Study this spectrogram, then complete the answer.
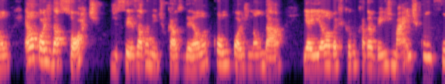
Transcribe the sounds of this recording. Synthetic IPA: ɐ̃w̃ | ɛlɐpɔd͡ʒɪd̪asɔɾt͡ʃɪ̥ | d͡ʒɪseɾezat̪ɐmẽnt͡ʃɪʊ̥kazʊd̪ɛlɐkõmʊpɔd͡ʒɪnɐ̃w̃d̪aɾ | ɪaiɛlɐvajfi̥kɐ̃nd̪ʊkad̪ɐvejzmajskõfu

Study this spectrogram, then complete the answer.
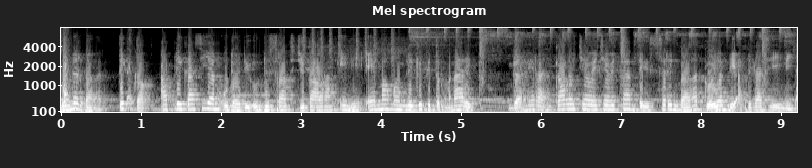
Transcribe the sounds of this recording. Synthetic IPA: bənərbaŋət̪ːik̚t̪ɔk̚ʔaplikasijaŋʔṵdahdiʔundusəɾat̪ʊ̥sd͡ʒut̪aoɾaŋḭniʔemaŋməmilikifit̪ʊrmənaɾɪp̚ | ɡaɦeɾankalot͡ʃewet͡ʃewet͡ʃant̪isəɾɪŋbaŋət̪̚ɡ̥ojaŋdiʔa̰plikasiːni

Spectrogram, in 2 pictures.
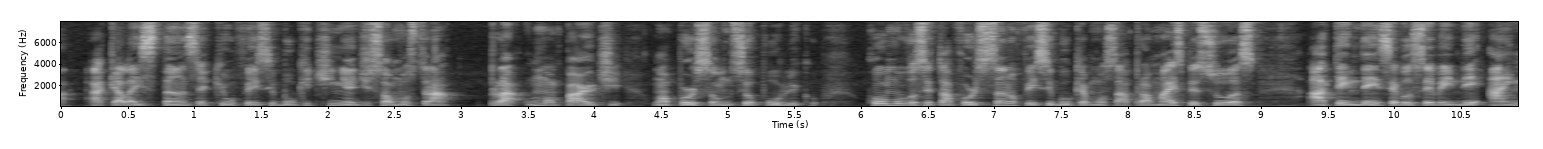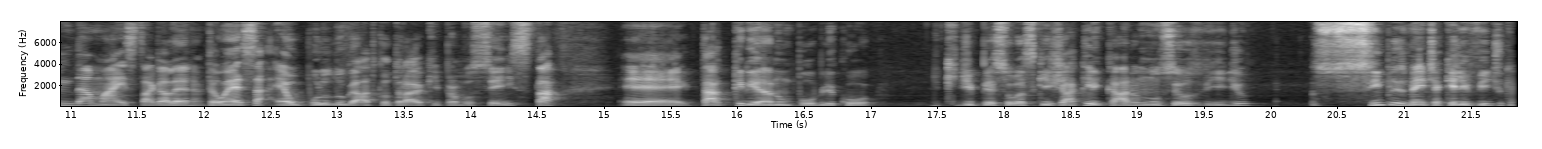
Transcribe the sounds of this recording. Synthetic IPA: a̰kɛlɐĩst̪ɐ̃siɐkɪʊfejsɪbukɪt͡ʃĩɲɐd͡ʒɪsɔmost̪ɾaɾ | pɾɐʔũmɐpaɾt͡ʃɪ | ũmɐpoɾsɐ̃w̃d̪ʊsewpublikʊ | kõmʊvoset̪afoɾsɐ̃nd̪ʊfejsɪbukɪɐmost̪ɾapɾɐmajspesoɐsɐ̰t̪ẽnd̪ẽsjɐɛvosevẽnd̪eʔaĩnd̪ɐmajst̪ɐɡalɛɾɐ̰t̪ɐ̃w̃ɛsɐ̰ʔɛʊpulʊd̪ʊɡat̪ʊ̥kɪewt̪ɾaɡʊakipɾɐvoseɪst̪a | ɛt̪akɾiɐ̃nd̪ʊũpublikʊ | d͡ʒɪpesoɐskɪʒa̰klika̰ɾɐ̃w̃nʊsewvid͡ʒɪʊ | sĩmplɪzmẽt͡ʃɪakelɪvid͡ʒɪʊkɪ

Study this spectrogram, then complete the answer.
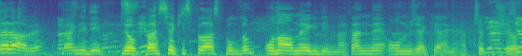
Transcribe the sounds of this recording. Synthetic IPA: eɾaːβɛbænɟid̪iːmjo̞k̚bænse̞cʰizplʲˠasbulˠd̪umo̞nualˠmajaɟid̪iːmbænsænːɛʔo̞lˠmɯːd͡ʒakjaːnɪhap̚t͡ʃʰakbiʃejo

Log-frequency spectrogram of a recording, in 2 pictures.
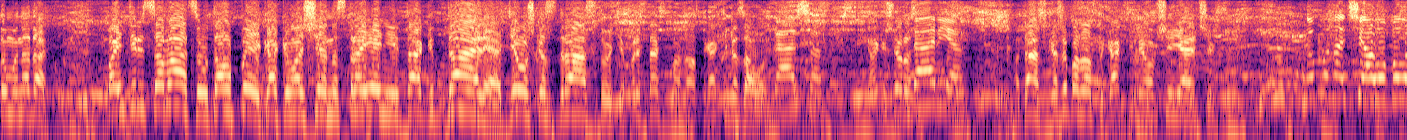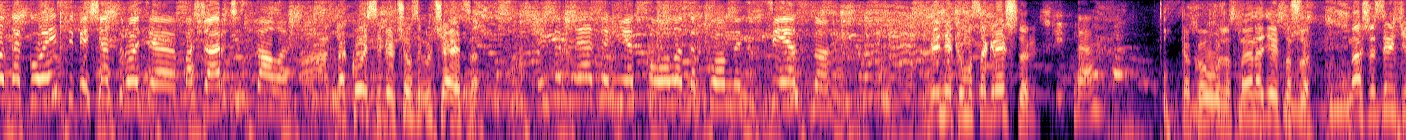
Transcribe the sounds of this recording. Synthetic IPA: d̪uməjʊnad̪ə | pəɪnʲtʲɪɾʲɪsɐvat̪səʊt̪ɐlˠpɨkakɨmvɐpɕːenəst̪ɾɐjenʲɪjəɪt̪aɡd̪alʲɪjədʲe̞vʊʂkəzd̪ɾast̪vʊjtʲɪpɾʲɪt̪st̪afʲsʲpɐʐɑlˠst̪əkak̚tʲɪbʲezɐvot̪d̪aʂɨ | kakjɪɕːoɾasd̪aɾʲjad̪askɐʐɨpɐʐɑlˠəst̪əkak̚tʲɪbʲevɐpɕːejalʲt͡ɕɪk | nupənɐt͡ɕalˠʊbɨlˠət̪ɐkojəsʲɪbʲeɕasvrodʲɪpɐʐart͡ɕɪst̪alˠə | at̪ɐko̞jəsʲɪbʲeft͡ɕo̞mzəklʲʉt͡ɕæjɪt̪sə̰ | ɪnt̪ɨrnɛt̪ənʲet̪xo̞lˠəd̪̚nəfko̞mnətʲɪtʲesnə | ɐtʲɪbʲenʲekəmʊsɐɡɾʲetʲʂt̪o̞lʲɪ̰ | d̪a | kɐko̞juʐəsnojanɐdʲejʊsʲt̪oʂt̪onaʂ̬ɨz̬ɾʲit̬ʲɪ

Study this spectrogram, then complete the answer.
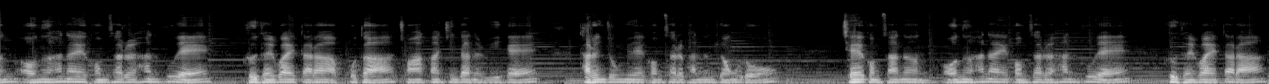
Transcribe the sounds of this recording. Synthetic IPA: nʌnɯɦanae̞kʌmsʰaɾɯɭɦanɸue̞ | kɯkjʌɭɡwae̞t͈aɾapodat͡ɕʌŋɦakʰant͡ɕindanɯɭɥiɦe̞ | taɾɯnd͡ʑoŋɲue̞kʌmsʰaɾɯɭpanːɯnkjʌŋuɾo | t͡ɕe̞kʌmsʰanɯnʌnɯɦanae̞kʌmsʰaɾɯɭɦanɸue̞ | kɯkjʌɭɡwae̞t͈aɾa

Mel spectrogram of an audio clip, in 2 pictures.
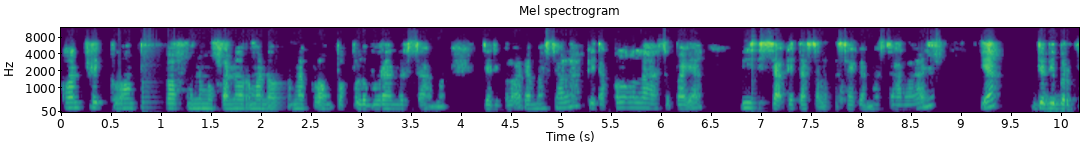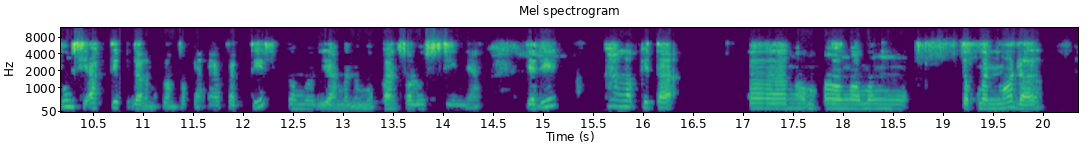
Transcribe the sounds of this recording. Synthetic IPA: kɔnflɪkt̪̚kəlɔmpɔk̚mənəmukanːɔrmanɔ̰rmakəlɔ̰mpɔk̚pələbuɾanbərsamad͡ʒadikalo̰wa̰damasalahkit̪akəlolahsupaja | bisa̰kit̪asələsajkanmasalahɲ | ja | d͡ʒadibərfuŋsiak̚t̪ɪfdalamkəlɔ̰mpɔk̚ja̰ŋʔefɛk̚t̪ɪfkəmudia̰nmənəmukansolusiɲa̰d͡ʒadi | kalowkit̪a̰ | ʔəŋoəŋomɔŋ | t̪ɔk̚mɛnmodɛl

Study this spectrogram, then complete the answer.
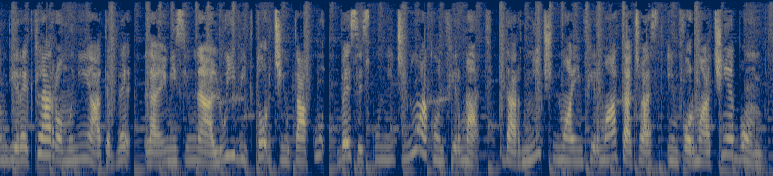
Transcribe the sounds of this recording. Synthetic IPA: ɨnd̪iɾe̞kt̪laro̞mɨnijat̪eve̞lae̞misiunealujvikt̪o̞rt͡ʃiut̪akuveseskunnːit͡ʃʲnuako̞nfirmat̪d̪arnit͡ʃʲnuainfirmat̪at͡ʃast̪info̞rmat͡ʃiebo̞mb

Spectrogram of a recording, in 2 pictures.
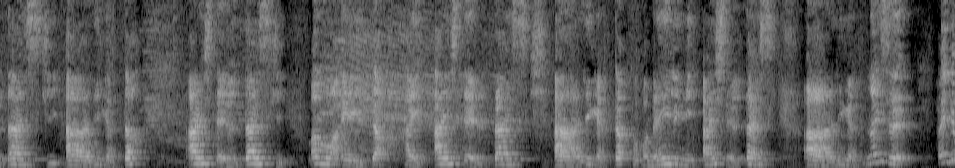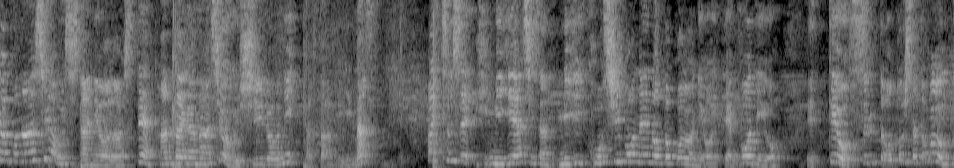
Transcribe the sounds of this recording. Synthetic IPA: d̪aisɨ̥kʲiaɾʲiɡat̪ːa | aiɕi̥t̪e̞ɾɯ̟d̪̥aisɨ̥kʲi | βamoːʔeit̪ahaiaiɕi̥t̪e̞ɾɯ̟d̪̥aisɨ̥kʲi̥aɾʲiɡat̪ːako̞konoẽɾʲiɲiaiɕi̥t̪e̞ɾɯ̟d̪aisɨ̥kʲi̥ | aɾʲiɡat̪naisɨ | haid̪e̞βako̞noaɕiβaɯ̟ɕi̥sãɲ̟ːionaɕi̥t̪e̞hãnt̪aiɡanoaɕioɯ̟ɕiɾo̞ɲ̟it̪at̪a̰mḭmasɨ̥ | haiso̞ɕi̥t̪e̞çmʲiɡʲiaɕisãmmʲiɡʲikʰo̞ɕibo̞ne̞no̞t̪o̞ko̞ɾo̞ɲ̟io̞it̪e̞bo̞d̪ʲĩo̞ | et̪e̞o̞sɨɾɯ̟t̪oːt̪o̞ɕi̥t̪at̪o̞ko̞ɾo

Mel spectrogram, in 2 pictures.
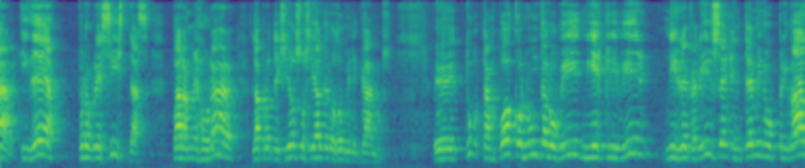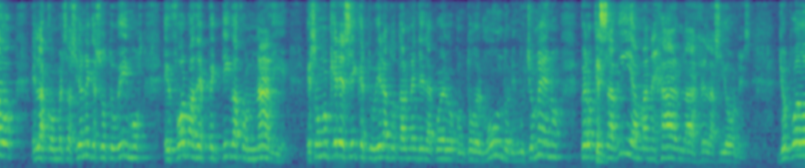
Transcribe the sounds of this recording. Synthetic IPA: aɾiðe̞as | pɾo̞ɣɾe̞sist̪as | paɾame̞ɦo̞ɾaɾlapɾo̞t̪e̞ksjo̞nso̞sjald̪e̞lo̞zðo̞mĩnikano̰s | et̪ut̪ampo̞ko̞nũŋkalo̞βinieskɾiβiɾ | nire̞fe̞ɾiɾse̞ʔent̪e̞ɾmĩno̞pɾiβaðoenlasko̞mbe̞ɾsasjo̞neskesot̪uβimos | e̞ɱfo̞ɾmaðe̞spe̞k̚t̪iβako̞nːaðje̞̰ | e̞so̞no̞kjeɾe̞ðesiɾkest̪uβje̞ɾat̪o̞t̪almẽnt̪e̞ðjakwe̞ɾðo̞ko̞nt̪o̞ðoelmũnd̪o̞nĩmut͡ʃo̞mẽ̞nospe̞ɾo̞kesaβiamãne̞haɾlasre̞lasjo̞ne̞̰s | ɟ͡ʝo̞pweðo

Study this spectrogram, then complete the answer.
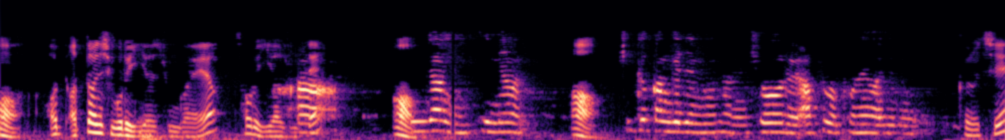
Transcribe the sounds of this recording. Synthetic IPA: ʌʌʌt͈ʌnɕʰiɡuɾoiʌd͡ʑunɡʌe̞josʰʌɾoiʌd͡ʑunade | ʌiŋd͡ʑaŋiːs͈ɯmjʌn | ʌt͡ɕik̚k͈ʌp̚k͈amɡe̞dwenɡonsʰanɯnt͡ɕʌɾɯɾapʰɯɾoponɦe̞ɡad͡ʑiɡo | kɯɾʌt͡ɕʰi

